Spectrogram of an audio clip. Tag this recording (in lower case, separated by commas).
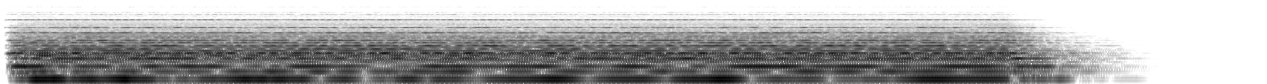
keyboard (musical), music, musical instrument, organ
